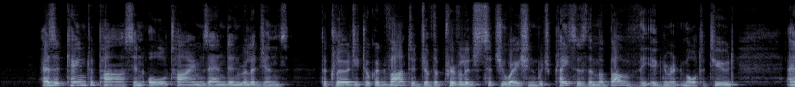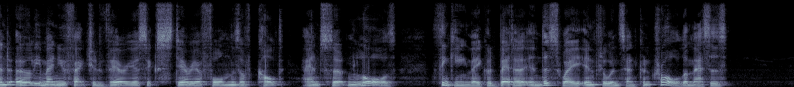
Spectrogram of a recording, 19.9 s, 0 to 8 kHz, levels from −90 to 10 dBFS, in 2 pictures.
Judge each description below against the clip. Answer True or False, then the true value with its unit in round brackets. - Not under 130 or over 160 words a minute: True (150 wpm)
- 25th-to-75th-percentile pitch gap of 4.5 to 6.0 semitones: True (5.6 semitones)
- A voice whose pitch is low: True (115 Hz)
